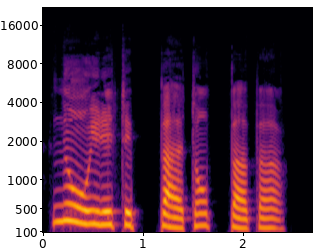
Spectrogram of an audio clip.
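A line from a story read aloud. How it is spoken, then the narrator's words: Exclaimed. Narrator (French): s'écria-t-il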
